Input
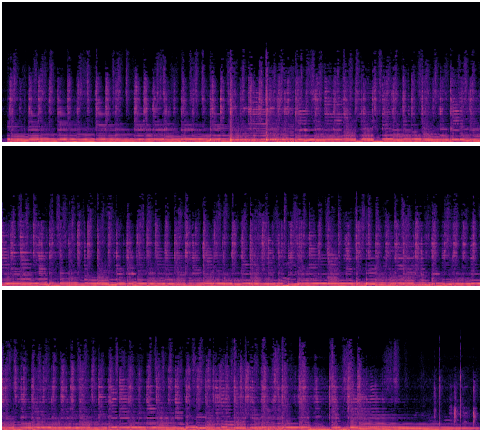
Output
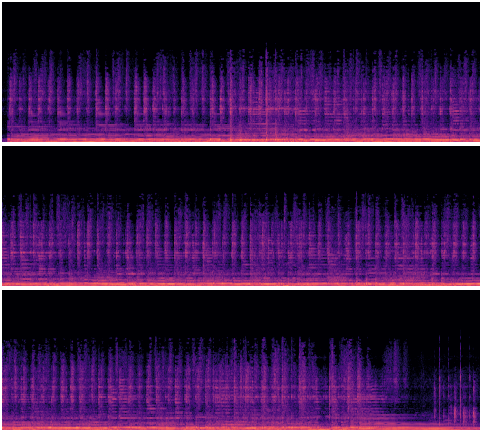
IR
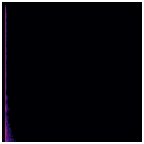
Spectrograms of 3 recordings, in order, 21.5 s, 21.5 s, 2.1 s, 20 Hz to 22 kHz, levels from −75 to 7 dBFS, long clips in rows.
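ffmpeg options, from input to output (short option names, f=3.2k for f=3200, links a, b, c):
-filter_complex "[0:a]asplit=2[a][b];[1:a]atrim=start_sample=2205,adelay=140[c];[b][c]afir=irnorm=-1:irlink=0,volume=-7dB[d];[a][d]amix=inputs=2:normalize=0"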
